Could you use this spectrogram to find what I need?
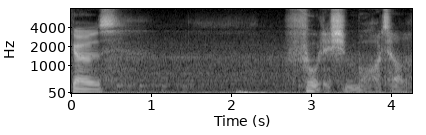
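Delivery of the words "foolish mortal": low, soft, slow otherworldly voice; ominous entity. Acted. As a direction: speak like an ancient being, hushed and low.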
